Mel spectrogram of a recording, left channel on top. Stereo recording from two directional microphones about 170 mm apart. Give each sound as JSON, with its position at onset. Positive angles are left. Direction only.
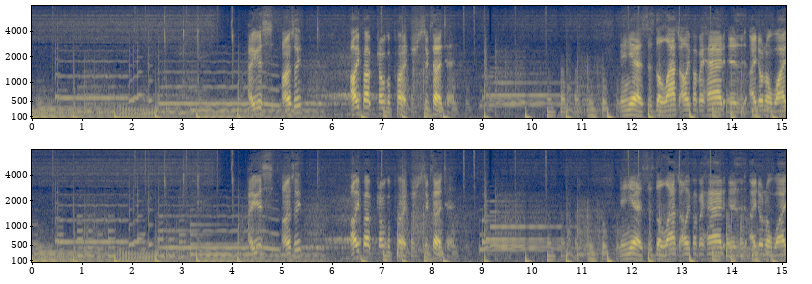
{"t": 1.9, "sound": "music", "side_deg": 0}
{"t": 4.3, "sound": "speech", "side_deg": -20}
{"t": 11.7, "sound": "speech", "side_deg": -20}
